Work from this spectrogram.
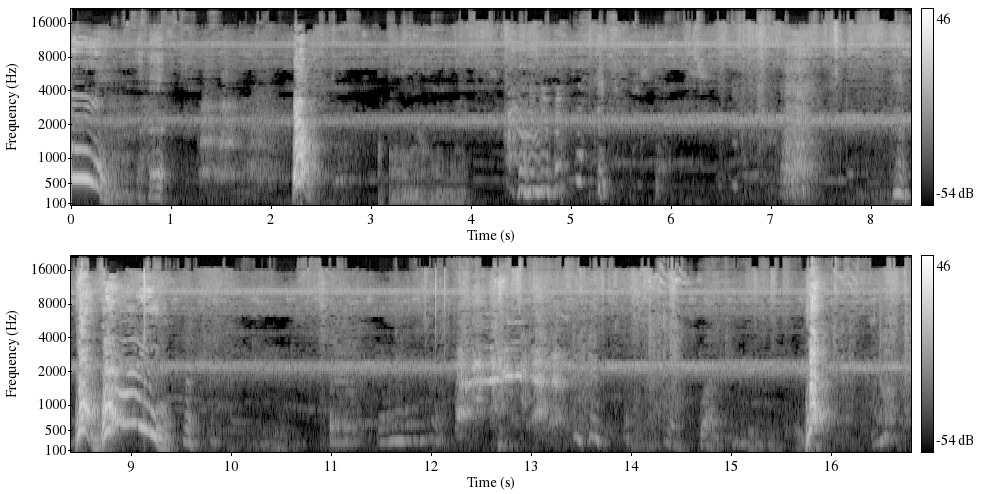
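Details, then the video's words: Happy shepherd dog reacting to the sound of its mates with scattered barks, yips and short whimpering sounds spread irregularly over seventeen seconds, loudest bursts near the start and middle, with a faint constant high tone. "Happy barking.....hearing mates."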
